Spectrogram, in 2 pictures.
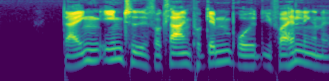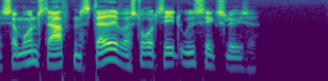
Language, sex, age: Danish, male, 24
